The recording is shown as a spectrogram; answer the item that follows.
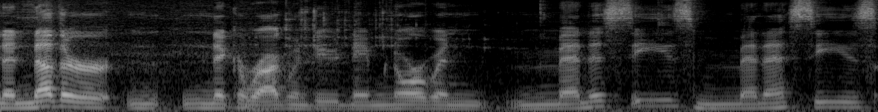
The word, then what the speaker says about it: Meneses: I'm not really sure how you pronounce his last name. Menzies? No, it's M-E-N-E-S-E-S. Meneses. Meneses, probably. Meneses, I think is. Yeah, now that I say it like that, I'm like, yeah, I think that's right.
